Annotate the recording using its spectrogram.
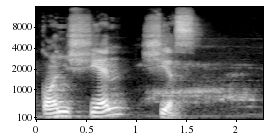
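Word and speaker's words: conscientious: कॉन्सेंशियस में आपको पहले इसको प्रोनाउंस ढंग से करना है कॉन्शियनशियस, तो ये आपकी कॉन्शियस से रिलेटेड है।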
